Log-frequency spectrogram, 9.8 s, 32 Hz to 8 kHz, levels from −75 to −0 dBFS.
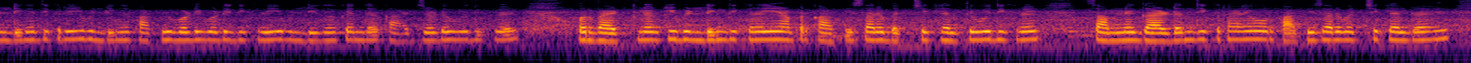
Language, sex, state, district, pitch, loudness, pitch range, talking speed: Hindi, female, Bihar, Supaul, 245 Hz, -20 LUFS, 230-250 Hz, 300 wpm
